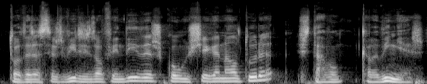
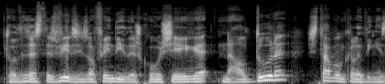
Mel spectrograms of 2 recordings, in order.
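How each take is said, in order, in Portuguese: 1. A construção é confusa e o sentido fica pouco claro. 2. A construção é clara e agrupa bem as palavras. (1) "quando não se lê bem, o sentido fica uh, difuso" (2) "Assim é que se lê"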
